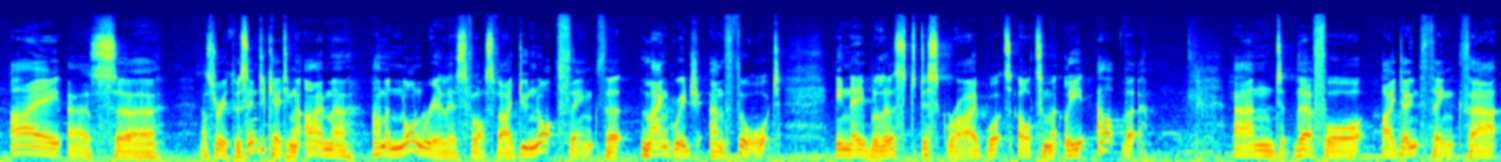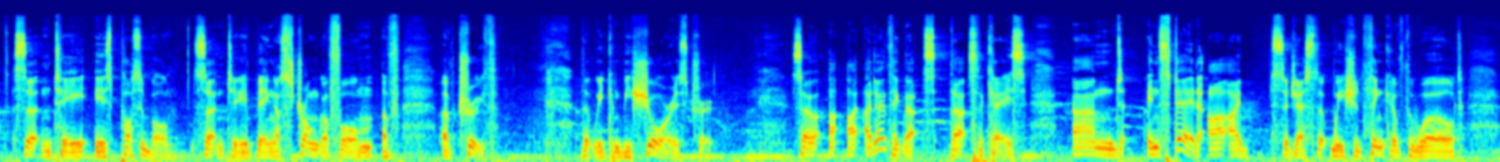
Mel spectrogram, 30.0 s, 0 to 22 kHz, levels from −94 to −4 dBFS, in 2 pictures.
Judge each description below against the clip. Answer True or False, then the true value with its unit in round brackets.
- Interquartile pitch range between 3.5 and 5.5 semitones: True (3.9 semitones)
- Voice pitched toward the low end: True (95 Hz)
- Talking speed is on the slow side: False (150 wpm)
